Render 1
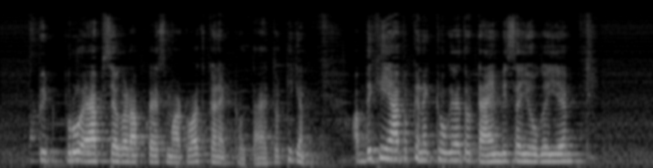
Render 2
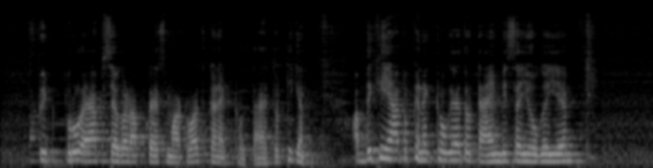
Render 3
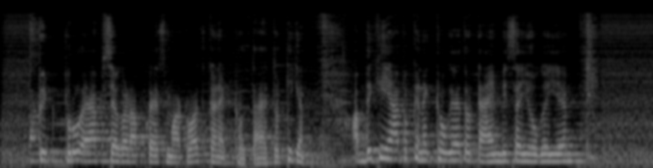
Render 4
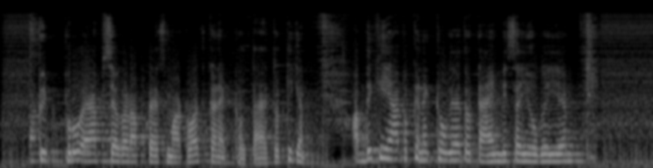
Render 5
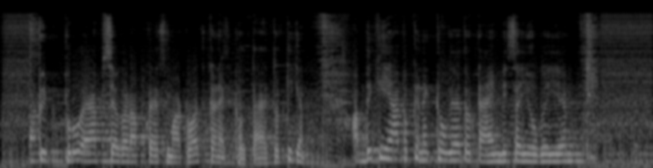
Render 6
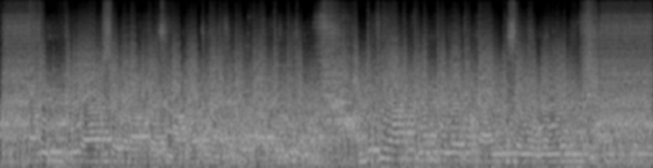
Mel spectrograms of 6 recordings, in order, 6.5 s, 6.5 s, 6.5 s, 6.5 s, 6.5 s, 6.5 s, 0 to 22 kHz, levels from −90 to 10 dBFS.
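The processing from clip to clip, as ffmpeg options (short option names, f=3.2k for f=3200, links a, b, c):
-af "alimiter=limit=-22dB:level=0:latency=1:release=82,adynamicequalizer=threshold=0.00501:dfrequency=1800:dqfactor=0.7:tfrequency=1800:tqfactor=0.7:attack=5:release=100:ratio=0.375:range=2:mode=cutabove:tftype=highshelf,volume=-5dB"
-af "acompressor=threshold=-47dB:ratio=5,volume=11.5dB"
-filter_complex "[0:a]acrossover=split=140|870|2600[a][b][c][d];[a]alimiter=level_in=29.5dB:limit=-24dB:level=0:latency=1:release=278,volume=-29.5dB[e];[b]aeval=exprs='sgn(val(0))*max(abs(val(0))-0.00237,0)':c=same[f];[e][f][c][d]amix=inputs=4:normalize=0,volume=1.5dB"
-af "acompressor=threshold=-38dB:ratio=6,aecho=1:1:1177:0.1,volume=4.5dB"
-filter_complex "[0:a]asplit=2[a][b];[b]highpass=f=720:p=1,volume=34dB,asoftclip=type=tanh:threshold=-20.5dB[c];[a][c]amix=inputs=2:normalize=0,lowpass=f=1.2k:p=1,volume=-6dB,aecho=1:1:617:0.119,aeval=exprs='0.0891*sin(PI/2*3.16*val(0)/0.0891)':c=same"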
